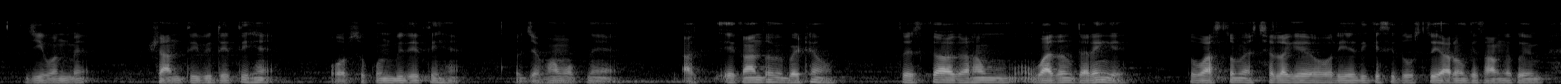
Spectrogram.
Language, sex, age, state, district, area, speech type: Hindi, male, 60+, Madhya Pradesh, Betul, urban, spontaneous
